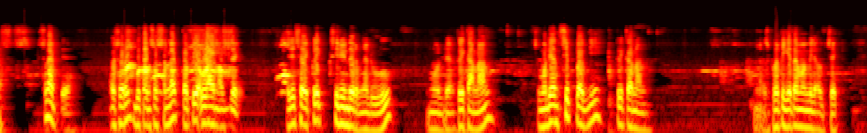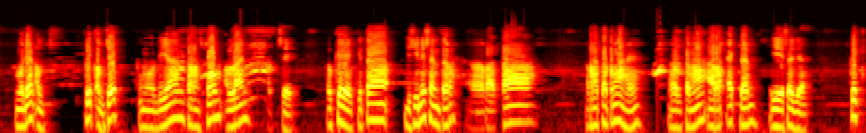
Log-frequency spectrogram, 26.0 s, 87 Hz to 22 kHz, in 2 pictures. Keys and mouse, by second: 1.2-2.2 middle drag, 7.6-9.6 right drag, 9.8 right click.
